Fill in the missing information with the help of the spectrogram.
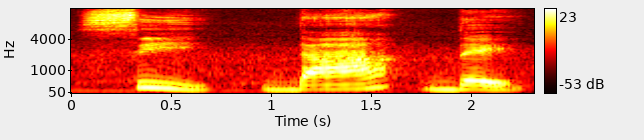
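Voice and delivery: "Cidade" in separate syllables, strong da; stress on penultimate syllable. Shown as a demonstration. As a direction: break "Cidade" into Ci... da... de, leaning on da. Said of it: "pronunciamos com mais força a penúltima". ("Cidade" silabado, com força em da)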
